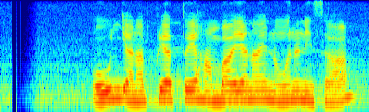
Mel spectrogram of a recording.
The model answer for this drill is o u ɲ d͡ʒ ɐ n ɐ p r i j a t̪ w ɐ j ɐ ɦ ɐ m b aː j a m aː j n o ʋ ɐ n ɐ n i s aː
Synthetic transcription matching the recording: o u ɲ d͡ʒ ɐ n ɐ p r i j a t̪ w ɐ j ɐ ɦ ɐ m b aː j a n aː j n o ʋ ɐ n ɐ n i s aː

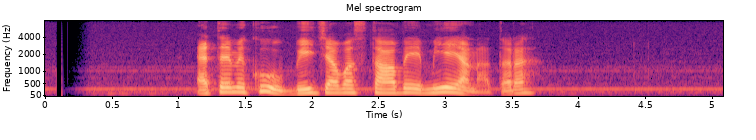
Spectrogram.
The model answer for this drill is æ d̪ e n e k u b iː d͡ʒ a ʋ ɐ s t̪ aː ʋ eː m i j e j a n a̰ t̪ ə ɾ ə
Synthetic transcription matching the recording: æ t̪ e m e k u b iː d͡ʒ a ʋ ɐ s t̪ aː ʋ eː m i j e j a n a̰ t̪ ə ɾ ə

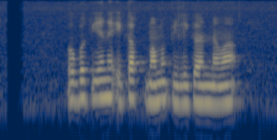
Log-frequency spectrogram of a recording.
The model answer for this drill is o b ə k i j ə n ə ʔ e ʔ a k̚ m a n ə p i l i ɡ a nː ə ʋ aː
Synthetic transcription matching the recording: o b ə k i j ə n ə ʔ e k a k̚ m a m ə p i l i ɡ a nː ə ʋ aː

